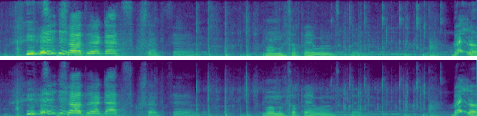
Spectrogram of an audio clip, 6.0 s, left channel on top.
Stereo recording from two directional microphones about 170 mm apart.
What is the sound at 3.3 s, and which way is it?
Speech, 35° right (ahead or behind).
